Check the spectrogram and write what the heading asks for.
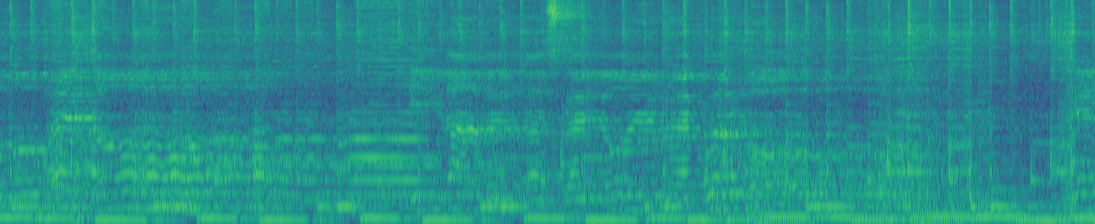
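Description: A salsa song plays loudly over a sound system, with a bass line changing notes every half second or so, steady percussion, and a man's voice singing into a microphone.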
